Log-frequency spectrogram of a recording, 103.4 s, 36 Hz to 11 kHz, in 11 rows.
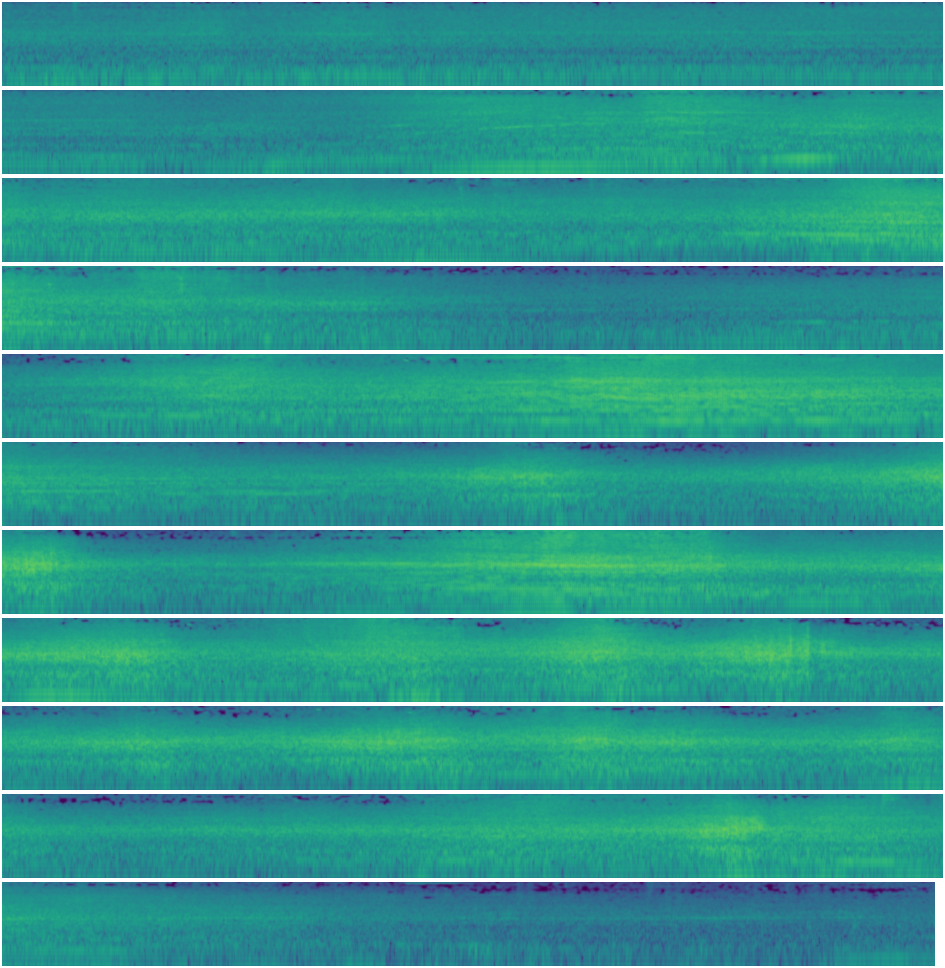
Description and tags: Japan Tokyo Uchibori-Dori Crossing Traffic Cars Trucks
One of the many field-recordings I made in Tokyo. October 2016. Most were made during evening or night time. Please browse this pack to listen to more recordings.
ambiance, ambience, ambient, atmosphere, cars, city, city-noise, evening, exploring, field-recording, heavy-traffic, Japan, japanese, Tokyo, tourism, traffic, truck, trucks, urban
